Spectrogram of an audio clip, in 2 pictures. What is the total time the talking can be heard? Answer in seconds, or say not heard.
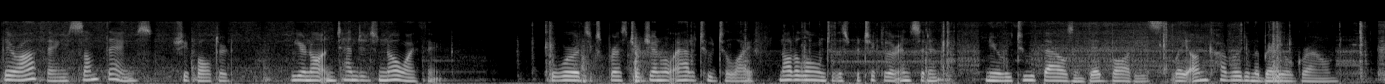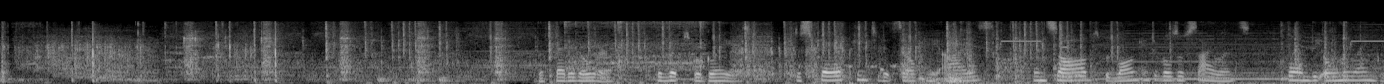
22 s.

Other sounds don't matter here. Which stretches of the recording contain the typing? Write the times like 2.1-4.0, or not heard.
14.2-25.6.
